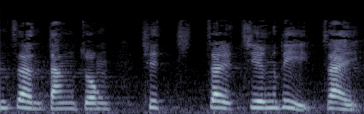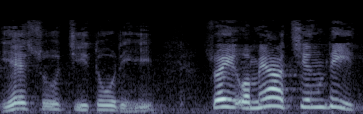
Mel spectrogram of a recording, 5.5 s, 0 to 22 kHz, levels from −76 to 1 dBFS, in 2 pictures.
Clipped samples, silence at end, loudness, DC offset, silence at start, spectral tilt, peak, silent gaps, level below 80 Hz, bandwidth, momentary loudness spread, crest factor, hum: under 0.1%; 0 s; -25 LUFS; under 0.1%; 0 s; -5 dB/octave; -6 dBFS; none; -52 dBFS; 11 kHz; 13 LU; 18 dB; none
